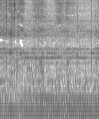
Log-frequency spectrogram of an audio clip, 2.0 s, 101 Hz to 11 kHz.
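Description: A 2001 Ford F-150 idles after a cold start in freezing Montana weather, its power steering pump letting out a steady, continuous whine over the low engine rumble, close and unbroken for the whole moment.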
